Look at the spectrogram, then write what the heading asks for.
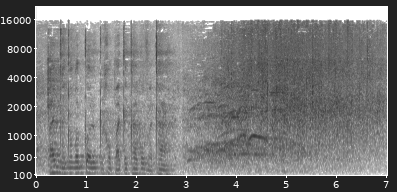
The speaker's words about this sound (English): Why would you clap? It's my language. Well, I don't clap when you speak English.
